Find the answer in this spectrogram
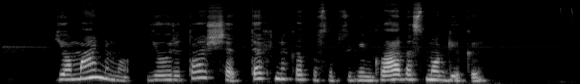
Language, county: Lithuanian, Klaipėda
